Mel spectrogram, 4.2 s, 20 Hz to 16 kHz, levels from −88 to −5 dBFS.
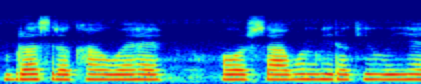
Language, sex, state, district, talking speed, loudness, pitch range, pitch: Hindi, female, Jharkhand, Palamu, 140 wpm, -16 LUFS, 215-225 Hz, 215 Hz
